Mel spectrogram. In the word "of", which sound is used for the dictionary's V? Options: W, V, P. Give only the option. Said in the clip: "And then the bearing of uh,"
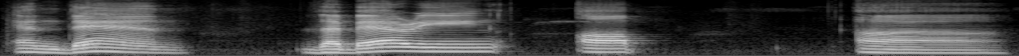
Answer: P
